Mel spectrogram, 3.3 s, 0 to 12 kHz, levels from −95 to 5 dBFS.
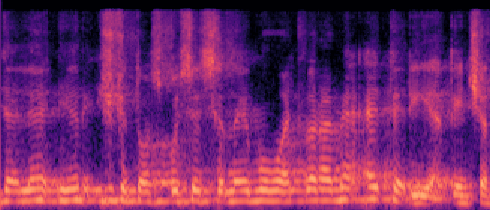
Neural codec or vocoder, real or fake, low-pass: vocoder, 22.05 kHz, 80 mel bands, WaveNeXt; fake; 9.9 kHz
